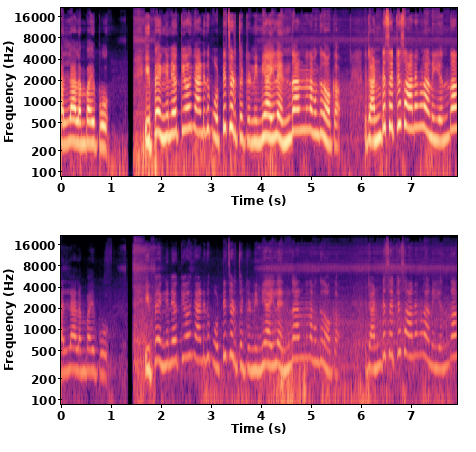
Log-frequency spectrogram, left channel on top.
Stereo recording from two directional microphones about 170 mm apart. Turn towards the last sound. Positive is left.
turn(degrees=55)  # may be behind; listen again after turning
